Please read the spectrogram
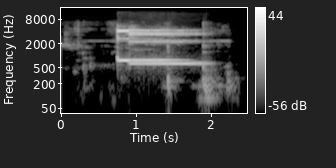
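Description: Electronic two-note chime, a higher note stepping straight down to a lower one, held for about a second before it cuts off.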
